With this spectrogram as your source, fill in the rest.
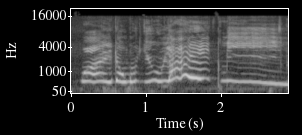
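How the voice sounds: This is a put-on character voice that sounds female. Its pitch is extremely high for a woman.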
